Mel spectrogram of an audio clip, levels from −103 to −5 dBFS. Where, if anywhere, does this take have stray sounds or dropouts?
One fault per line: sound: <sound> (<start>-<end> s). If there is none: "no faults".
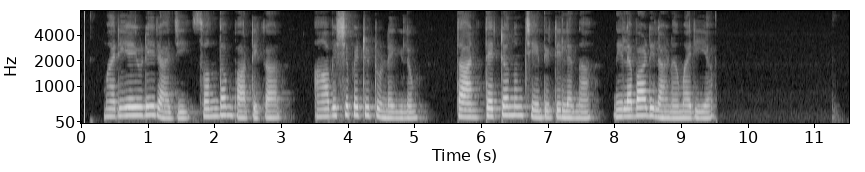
no faults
